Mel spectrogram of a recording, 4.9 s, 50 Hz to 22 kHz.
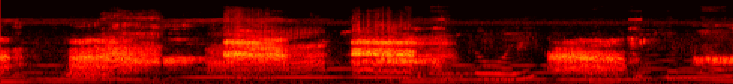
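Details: Black-billed little egrets, a recording used for night net trapping in August 2024, give harsh, hoarse 'ot ot' croaks in rough bursts about once a second as they squabble, over a faint steady electronic hum.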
